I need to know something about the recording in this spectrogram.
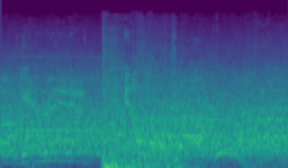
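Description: A heavy body slams onto a wrestling ring mat with a thud.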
